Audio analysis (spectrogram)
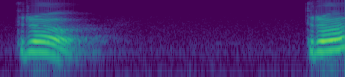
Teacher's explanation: त्रिशूल का त और र से मिलके बनता है। तो दंत त जो है वो दंत वर्ग में और र मूर्धा में। तो इसलिए ये हो गया दंत और मूर्धा। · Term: संयुक्त व्यंजन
